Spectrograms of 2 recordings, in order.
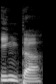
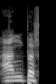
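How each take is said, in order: First: The first vowel is a close 'i' sound. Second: The first vowel is an open 'a' sound. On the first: This is the regional dialect form of the word. "আঞ্চলিক ভাষায় বলা হয় হচ্ছে গিয়া ইংতা" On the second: This is the standard form of the word. "এই যে আংতা শব্দটাকে"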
